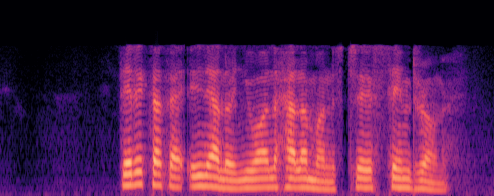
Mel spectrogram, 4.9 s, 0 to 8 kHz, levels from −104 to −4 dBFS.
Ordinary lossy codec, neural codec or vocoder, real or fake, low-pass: AAC, 16 kbps; codec, 16 kHz, 0.5 kbps, FunCodec, trained on LibriTTS, 25 frames a second; fake; 7.2 kHz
